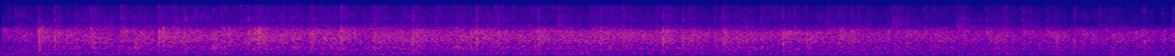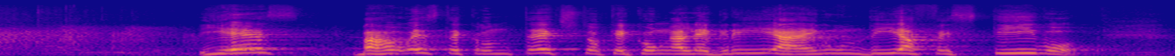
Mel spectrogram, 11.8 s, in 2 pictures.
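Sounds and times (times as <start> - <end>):
sustained applause from a large gathering: 0.0 - 6.8
speech: 6.9 - 11.4.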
